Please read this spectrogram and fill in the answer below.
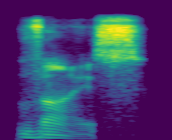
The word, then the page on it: vise: British English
